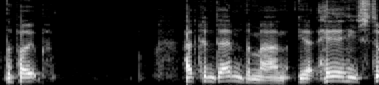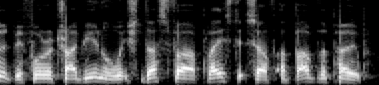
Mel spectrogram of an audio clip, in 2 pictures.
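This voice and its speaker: Guy reading old history aloud, bit croaky, steady, medium voice. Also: mid-range voice, measured pace. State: slightly hoarse. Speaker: reader.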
